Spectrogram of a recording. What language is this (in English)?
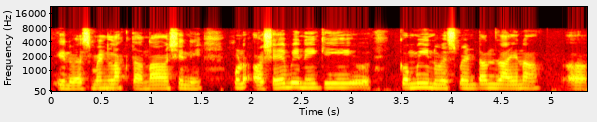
Konkani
